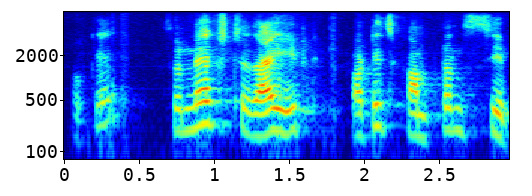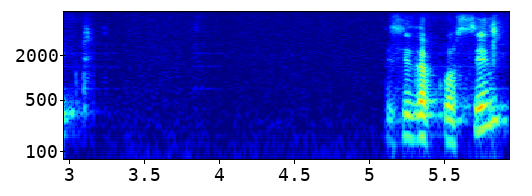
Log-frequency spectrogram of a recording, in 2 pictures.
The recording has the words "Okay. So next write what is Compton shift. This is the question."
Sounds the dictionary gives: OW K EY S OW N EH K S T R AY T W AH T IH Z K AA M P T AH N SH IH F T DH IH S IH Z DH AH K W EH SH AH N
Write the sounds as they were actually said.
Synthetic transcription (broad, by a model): OW K EY S OW N EH K S T R AY T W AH T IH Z K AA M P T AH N S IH P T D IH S IH Z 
